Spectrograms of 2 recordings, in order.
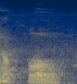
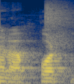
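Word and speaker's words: rapport: Lalu juga jangan lupa ada istilah repo, mungkin bacanya raport gitu ya, tapi kalangan kita biasanya nyebutnya tuh repo.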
